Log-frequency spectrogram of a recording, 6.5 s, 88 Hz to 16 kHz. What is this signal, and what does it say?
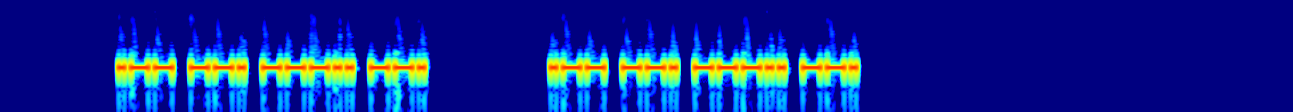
Morse code, heard as a keyed tone, about 40 wpm, 700 Hz. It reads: WG8G WG8G
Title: USA Call Signs - 4 Characters - Repeated 2x - 40wpm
